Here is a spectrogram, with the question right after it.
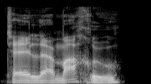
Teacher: So it's telemachu. And again, the Omicron upsilon diphthong is long. It makes that last syllable long. And so we pull the accent one syllable to the right.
